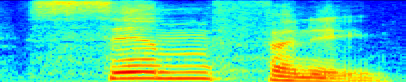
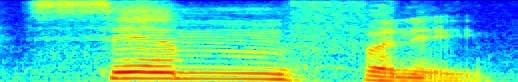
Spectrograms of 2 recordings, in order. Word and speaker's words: symphony: in this next word Symphony this is a tricky one because you've got the M sound followed by an F sound Symphony and the last word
